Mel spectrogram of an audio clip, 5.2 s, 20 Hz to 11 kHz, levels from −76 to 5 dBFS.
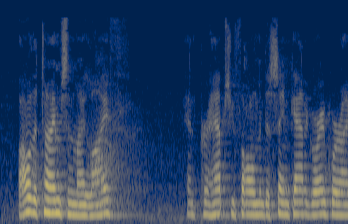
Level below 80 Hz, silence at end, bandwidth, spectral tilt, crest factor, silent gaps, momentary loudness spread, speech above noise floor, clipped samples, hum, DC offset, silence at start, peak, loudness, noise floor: -56 dBFS; 0 s; 8.6 kHz; -8 dB/octave; 18 dB; none; 12 LU; 28 dB; under 0.1%; none; under 0.1%; 0.25 s; -4 dBFS; -21 LUFS; -48 dBFS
